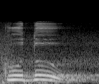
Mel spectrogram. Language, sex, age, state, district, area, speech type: Maithili, male, 45-60, Bihar, Supaul, rural, read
